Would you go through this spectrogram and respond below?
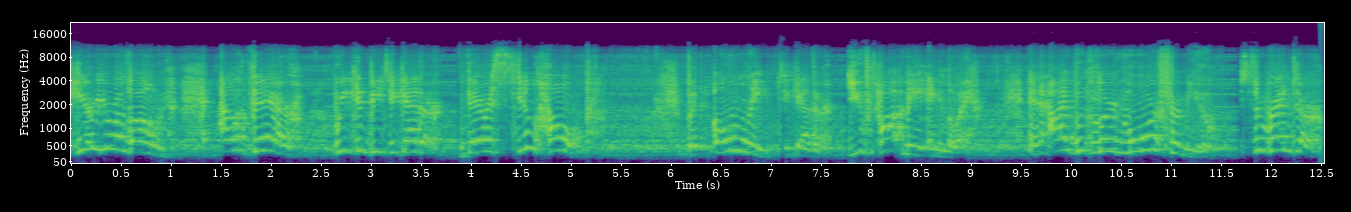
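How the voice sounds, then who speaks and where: A woman's voice: high voice, expressive, slow. An actress voicing a commanding, possessive female villain in a video game, speaking formally with imperious, dramatic emphasis. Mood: persuasive, urgent. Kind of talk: video game combat voice lines. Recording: distant, echoing voice with background noise.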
